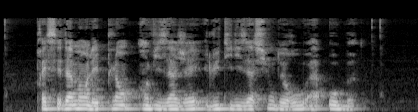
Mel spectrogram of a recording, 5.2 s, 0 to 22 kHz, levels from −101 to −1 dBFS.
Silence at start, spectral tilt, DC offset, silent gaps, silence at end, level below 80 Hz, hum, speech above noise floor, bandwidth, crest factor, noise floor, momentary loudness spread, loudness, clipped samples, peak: 0.45 s; -6 dB/octave; under 0.1%; none; 0.75 s; -58 dBFS; none; 34 dB; 11.5 kHz; 16 dB; -57 dBFS; 6 LU; -24 LUFS; under 0.1%; -8 dBFS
